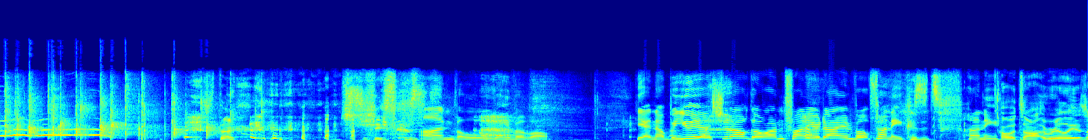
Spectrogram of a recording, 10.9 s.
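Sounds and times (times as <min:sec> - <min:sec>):
whoops and cheering voices: 0:00.0 - 0:01.3
crowd clapping: 0:00.0 - 0:02.7
laughter: 0:01.8 - 0:05.5
speech: 0:02.2 - 0:05.6, 0:06.4 - 0:10.8.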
